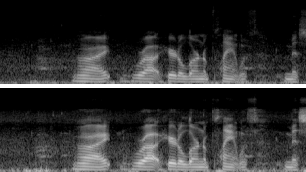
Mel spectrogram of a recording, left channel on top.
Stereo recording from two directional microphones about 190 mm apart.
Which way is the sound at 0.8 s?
5° right (ahead or behind).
